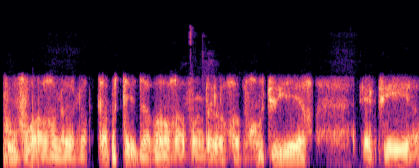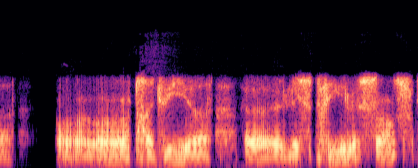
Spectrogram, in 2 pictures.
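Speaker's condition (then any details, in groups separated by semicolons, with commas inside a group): Laryngeal cancer; laryngeal cancer linked to heavy smoking, quit over 20 years ago, later lung cancer, part of lung removed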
